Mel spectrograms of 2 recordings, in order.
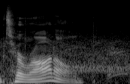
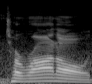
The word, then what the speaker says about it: Toronto: And the fans in Toronto, don't pronounce the second T.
